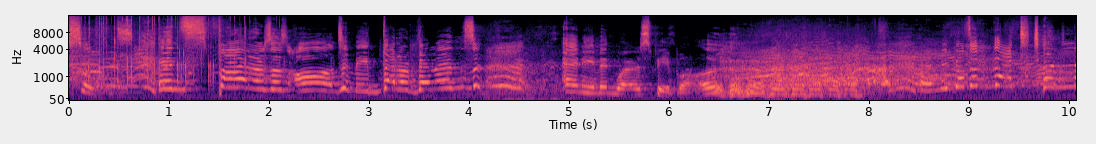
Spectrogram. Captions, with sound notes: inspires us all to be better villians and even worse people. [laughing] And because of that, tonight,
